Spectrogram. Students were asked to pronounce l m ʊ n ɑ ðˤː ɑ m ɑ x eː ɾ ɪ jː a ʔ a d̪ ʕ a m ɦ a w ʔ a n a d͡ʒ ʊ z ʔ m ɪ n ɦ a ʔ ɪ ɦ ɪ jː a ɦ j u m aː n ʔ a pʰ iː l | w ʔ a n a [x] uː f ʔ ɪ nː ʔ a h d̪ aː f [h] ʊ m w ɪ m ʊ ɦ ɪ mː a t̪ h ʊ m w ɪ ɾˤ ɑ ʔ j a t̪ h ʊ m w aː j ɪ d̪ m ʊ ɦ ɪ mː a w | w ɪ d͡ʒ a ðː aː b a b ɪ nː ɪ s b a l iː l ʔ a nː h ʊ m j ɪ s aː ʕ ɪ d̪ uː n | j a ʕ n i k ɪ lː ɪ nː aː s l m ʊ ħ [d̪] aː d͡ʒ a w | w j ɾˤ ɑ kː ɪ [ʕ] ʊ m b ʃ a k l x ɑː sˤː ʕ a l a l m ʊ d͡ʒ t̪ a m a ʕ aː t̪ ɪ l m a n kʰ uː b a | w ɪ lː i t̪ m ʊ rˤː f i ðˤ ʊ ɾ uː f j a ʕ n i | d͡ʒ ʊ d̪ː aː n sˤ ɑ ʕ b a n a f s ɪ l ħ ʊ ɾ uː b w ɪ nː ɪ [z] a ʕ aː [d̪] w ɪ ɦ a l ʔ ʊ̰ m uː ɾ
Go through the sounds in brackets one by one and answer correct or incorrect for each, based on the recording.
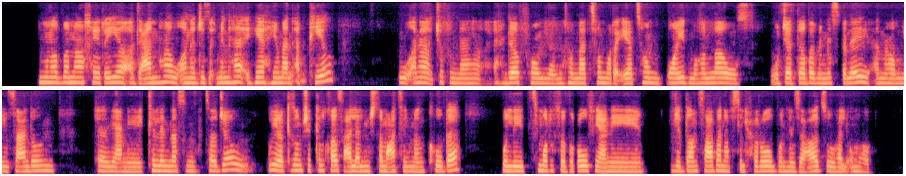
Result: incorrect, correct, incorrect, incorrect, correct, incorrect

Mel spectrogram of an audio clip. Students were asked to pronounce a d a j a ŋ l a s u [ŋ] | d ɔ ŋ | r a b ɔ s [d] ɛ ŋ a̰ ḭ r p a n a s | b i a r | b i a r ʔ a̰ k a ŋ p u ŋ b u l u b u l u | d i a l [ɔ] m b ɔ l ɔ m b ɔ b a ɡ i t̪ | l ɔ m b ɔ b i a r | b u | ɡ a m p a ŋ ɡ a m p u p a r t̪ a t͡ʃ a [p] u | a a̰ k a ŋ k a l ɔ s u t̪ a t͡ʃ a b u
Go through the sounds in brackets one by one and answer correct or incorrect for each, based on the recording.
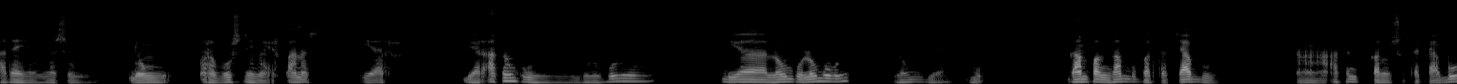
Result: correct, correct, correct, incorrect

